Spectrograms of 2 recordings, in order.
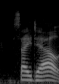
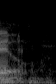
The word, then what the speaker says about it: Seidel: Seidel, yeah. Yeah. You were close. Actually, you know what? You did the correct German pronunciation. Seidel. I actually pronounce it wrong.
